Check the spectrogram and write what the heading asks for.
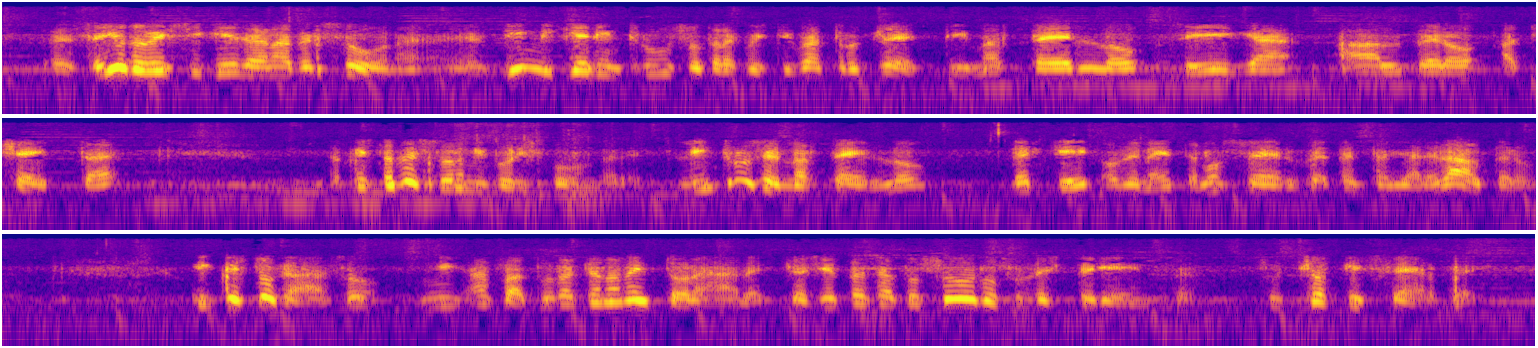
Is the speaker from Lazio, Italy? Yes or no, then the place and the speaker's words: no; Calabria, Italy; Beh, sono un ragazzo di Calabria, sono nato vicino a Crotone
